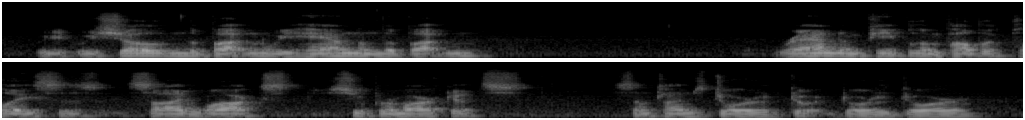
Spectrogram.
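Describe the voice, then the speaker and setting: A man speaks at a medium pitch with monotone, flat intonation. His moderate pace is broken by long, frequent pauses. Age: 70s. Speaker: author and political activist. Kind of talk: monologue talk. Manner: halting, repeats words.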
